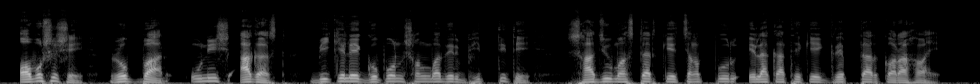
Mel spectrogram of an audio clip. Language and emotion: Bengali, neutral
